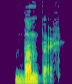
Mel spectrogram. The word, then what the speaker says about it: bumper: La pronunciación fonética de esta es B-A-M-P-R. Bumper.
